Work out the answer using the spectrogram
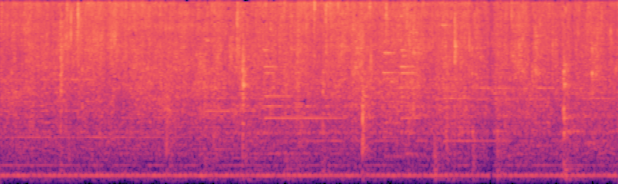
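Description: Chicken pieces sizzling in a hot steel wok while a wooden spatula stirs them, with a steady frying hiss and a few sharp clicks scattered through.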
